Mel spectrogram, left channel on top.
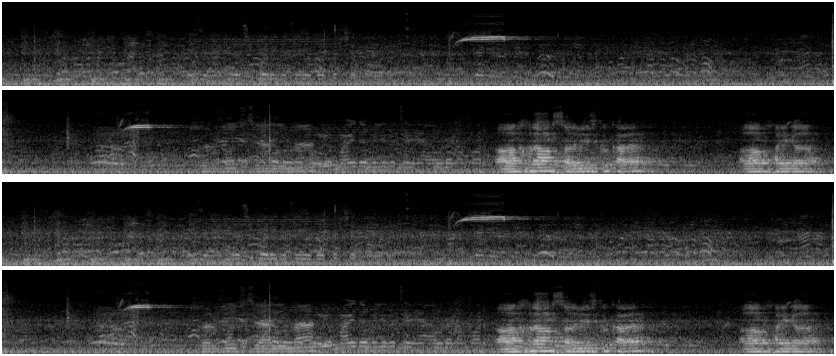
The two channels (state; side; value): normal; both; correlation 0.81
